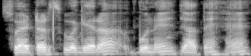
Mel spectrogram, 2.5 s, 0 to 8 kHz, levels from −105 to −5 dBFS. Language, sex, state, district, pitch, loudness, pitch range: Hindi, male, Uttarakhand, Uttarkashi, 115 Hz, -19 LUFS, 115-125 Hz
